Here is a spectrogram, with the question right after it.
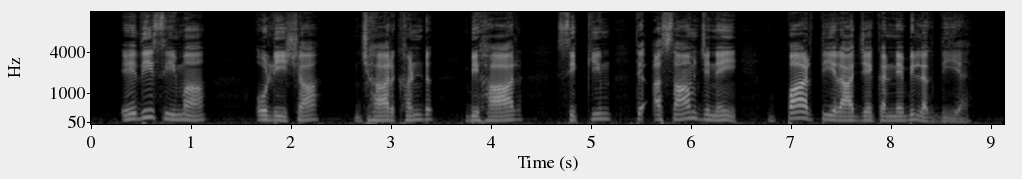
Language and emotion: Dogri, neutral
